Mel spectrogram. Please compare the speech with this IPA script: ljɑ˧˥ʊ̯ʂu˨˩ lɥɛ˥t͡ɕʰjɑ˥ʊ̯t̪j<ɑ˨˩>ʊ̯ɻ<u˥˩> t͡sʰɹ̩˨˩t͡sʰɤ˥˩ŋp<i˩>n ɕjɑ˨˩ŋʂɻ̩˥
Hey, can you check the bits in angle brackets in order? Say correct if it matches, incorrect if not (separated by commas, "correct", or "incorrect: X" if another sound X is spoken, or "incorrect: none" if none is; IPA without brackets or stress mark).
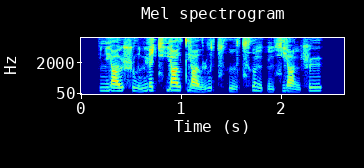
correct, correct, correct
